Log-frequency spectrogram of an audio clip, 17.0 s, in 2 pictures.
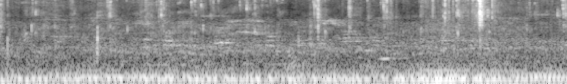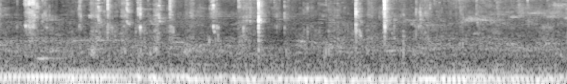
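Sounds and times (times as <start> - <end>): close chewing: 0.0 - 17.0
steady low hum: 0.0 - 17.0.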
